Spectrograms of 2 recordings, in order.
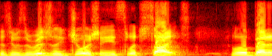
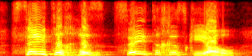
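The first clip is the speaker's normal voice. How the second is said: mildly scornful messenger's call; taunting envoy; 5 semitones higher, slower than usual. Acted. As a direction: call it out as a challenge to the listeners. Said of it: "comes and he says to them".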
